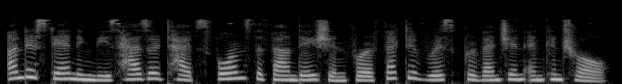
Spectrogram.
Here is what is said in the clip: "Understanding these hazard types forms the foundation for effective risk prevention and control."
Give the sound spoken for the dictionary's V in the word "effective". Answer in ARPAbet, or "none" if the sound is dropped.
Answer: V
